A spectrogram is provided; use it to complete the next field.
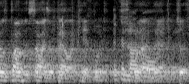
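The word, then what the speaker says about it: Bala Cynwyd: the the town is probably the size of Bak Henwood what I imagine so if you don't live in within five that's how you pronounce this town Bakin binw it's Welsh yes there's no there's there's a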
